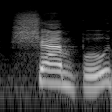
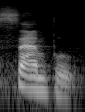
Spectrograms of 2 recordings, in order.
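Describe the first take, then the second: First: The word begins with an sh sound. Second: The word begins with an s sound. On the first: "instead of saying shampoo" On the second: "It's replaced with a s sound"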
